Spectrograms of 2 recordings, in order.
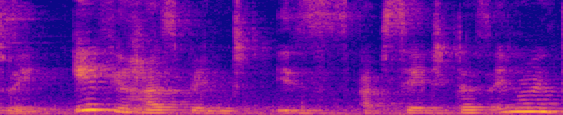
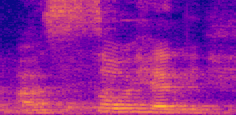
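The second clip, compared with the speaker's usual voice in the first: usual speaking voice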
